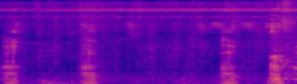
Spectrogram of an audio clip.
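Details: Two Quezon black native pigs, regaining condition before a boar is brought to them, make four short low grunts, two close together early and two near the end, with quiet background hiss between.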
